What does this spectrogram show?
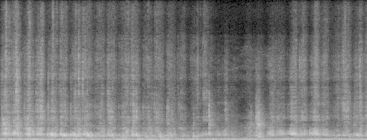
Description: The noise of a restroom. There is no code.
